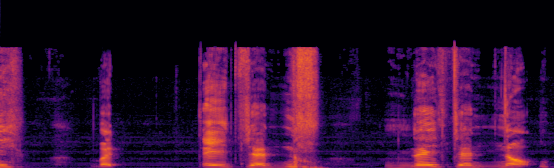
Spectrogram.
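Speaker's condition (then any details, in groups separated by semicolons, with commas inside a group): Cerebral palsy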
